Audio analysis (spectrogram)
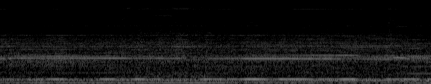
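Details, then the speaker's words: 2022 Ram 1500 air suspension in key-fob entry/exit mode, engine off: faint steady hum with a soft hiss of venting air as the rear then front lower in stages; normal lowering. "so you just press this twice it'll beep and it'll lower itself hear that noise that's it lower in the back and then it lowers the front it kind of staggers now the front's going down again"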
